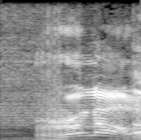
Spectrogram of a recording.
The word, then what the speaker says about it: Ronaldo: Is it Ranadol? – It's Ronaldo.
